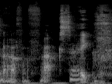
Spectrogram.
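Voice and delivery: hushed, soft, breathy little goblin voice. Voicing a little goblin who climbs out of a wrestling ring: put-on goblin voice. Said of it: "the goblin kind of says".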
